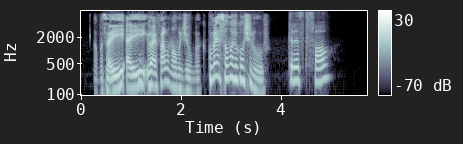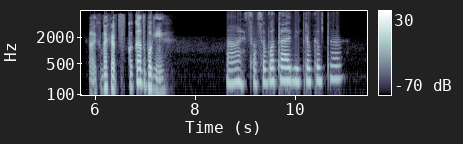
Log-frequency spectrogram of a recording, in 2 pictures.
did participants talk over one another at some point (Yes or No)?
No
